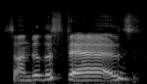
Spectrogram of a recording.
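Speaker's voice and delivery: a silly German character line; bad German accent. Streamer answering his own German skit, hammed-up German accent. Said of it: "His German accent is terrible".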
